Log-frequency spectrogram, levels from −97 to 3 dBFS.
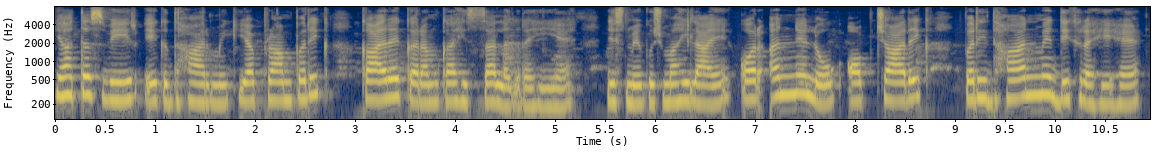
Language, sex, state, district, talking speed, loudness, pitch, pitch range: Hindi, female, Jharkhand, Garhwa, 130 wpm, -15 LUFS, 225 Hz, 215-250 Hz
